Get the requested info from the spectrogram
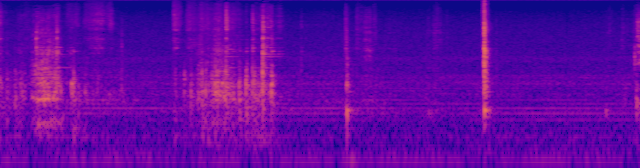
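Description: Handling noise at a vintage capacitor tester: scratchy rustling around two to three seconds in, then isolated sharp clicks, the loudest about six seconds in, over a faint steady hum.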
